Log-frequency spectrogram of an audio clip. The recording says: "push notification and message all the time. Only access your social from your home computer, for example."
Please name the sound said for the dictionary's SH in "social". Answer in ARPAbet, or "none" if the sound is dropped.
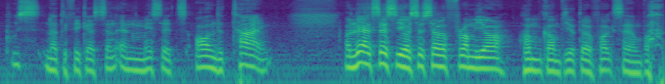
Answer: S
